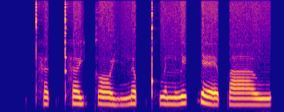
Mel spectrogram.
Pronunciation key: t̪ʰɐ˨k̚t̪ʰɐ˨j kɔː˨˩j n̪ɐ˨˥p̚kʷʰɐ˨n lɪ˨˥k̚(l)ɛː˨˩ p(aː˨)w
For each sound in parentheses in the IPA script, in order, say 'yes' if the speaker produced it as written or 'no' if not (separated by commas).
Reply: yes, yes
